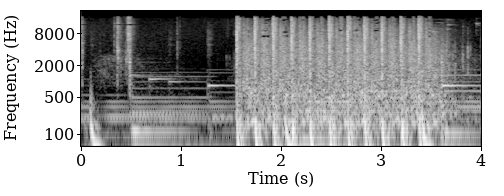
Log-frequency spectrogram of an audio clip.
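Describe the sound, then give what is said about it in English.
Rapid automatic gunfire from the video game Fortnite, patch update 12.61: loud, dense bursts fire in quick succession for several seconds after a brief opening shot, over a steady tonal game background. “Guns sound a little bit different, maybe?”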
